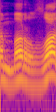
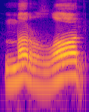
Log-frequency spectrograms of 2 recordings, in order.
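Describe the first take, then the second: First: "مرضا" with a short final a; brisk, unstretched "مرضا"; wrong short vowel. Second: "مرضات" with a long held aa; slow, full "مرضات"; correct long vowel. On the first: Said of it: "نہیں ہے". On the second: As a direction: stretch the second syllable of "مرضات". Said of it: "مرضا نہیں ہے". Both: Shown as a demonstration.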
